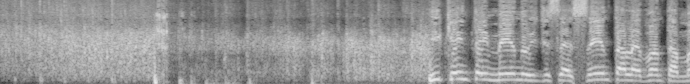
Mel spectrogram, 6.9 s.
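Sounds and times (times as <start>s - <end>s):
audience applause: 0.0s - 4.8s
speech: 4.3s - 6.8s.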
